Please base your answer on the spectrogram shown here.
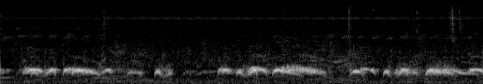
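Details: Spotted doves give mellow, hollow coos in short bursts of rounded notes. Two groups of phrases are split by a quieter gap near the middle.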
